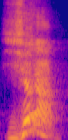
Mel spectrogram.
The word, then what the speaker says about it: Jean: Nel, Nel, Us, Us, Wyclef, Wyclef. Jean. There you go. Yeah. So, Don't ask my American friends to wait. pronounce that. They already call me Gene.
